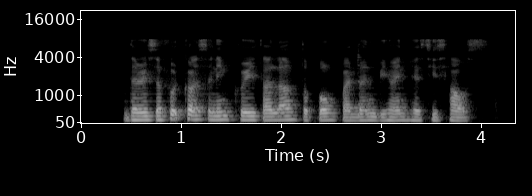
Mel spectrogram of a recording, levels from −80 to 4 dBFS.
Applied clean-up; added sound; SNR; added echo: neural mask model DeepFilterNet 3.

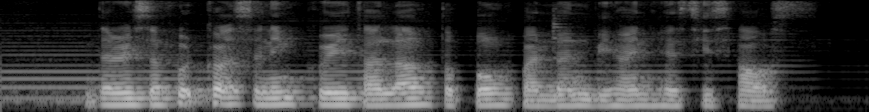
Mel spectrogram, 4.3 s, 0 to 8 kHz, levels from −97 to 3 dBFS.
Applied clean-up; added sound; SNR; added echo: neural mask model RNNoise.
